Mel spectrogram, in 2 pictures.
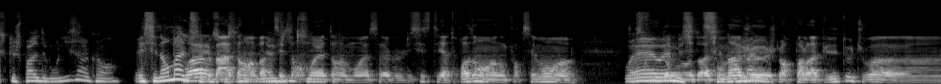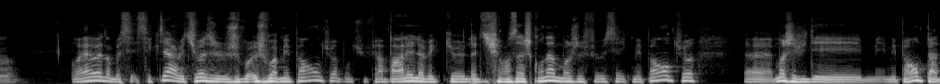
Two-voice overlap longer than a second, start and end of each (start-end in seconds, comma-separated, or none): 1.8-3.3, 6.2-7.7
